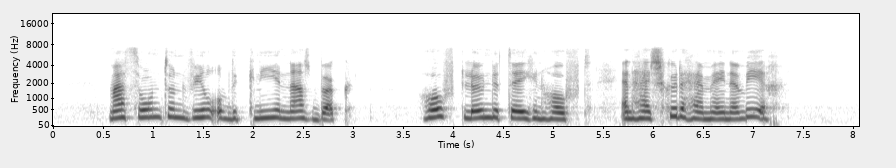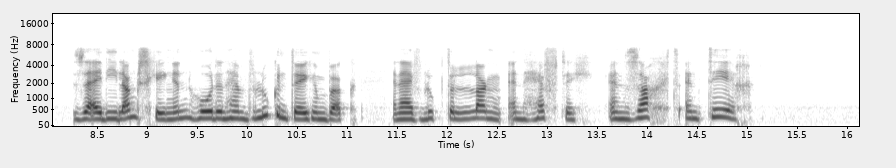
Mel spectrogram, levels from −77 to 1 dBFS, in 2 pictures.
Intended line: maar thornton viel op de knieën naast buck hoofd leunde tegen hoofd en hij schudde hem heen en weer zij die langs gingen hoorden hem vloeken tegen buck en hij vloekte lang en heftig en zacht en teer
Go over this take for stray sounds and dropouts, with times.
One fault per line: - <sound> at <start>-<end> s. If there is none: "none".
none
